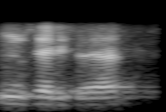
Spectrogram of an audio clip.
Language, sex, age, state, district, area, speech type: Tamil, male, 18-30, Tamil Nadu, Tiruvarur, rural, conversation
